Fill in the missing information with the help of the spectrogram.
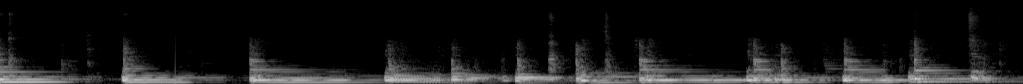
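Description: Cello played with the bow: a simple tune of short, accented notes, each starting sharply and dying away.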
